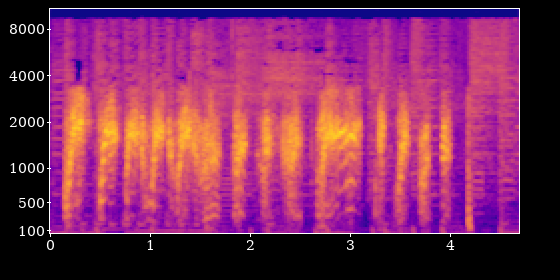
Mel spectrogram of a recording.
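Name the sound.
duck quacking sound effect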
